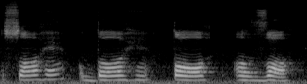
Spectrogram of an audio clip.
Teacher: 4 حروف مسلسل ان میں تفخیم کا جو درجہ ہے سب سے زیادہ بلند ہوتا ہے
